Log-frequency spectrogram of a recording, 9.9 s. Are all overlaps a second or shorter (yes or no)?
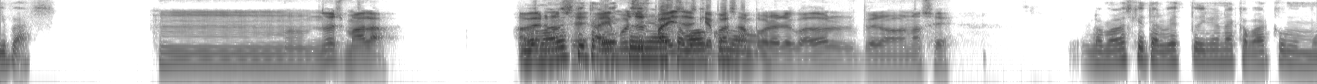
no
